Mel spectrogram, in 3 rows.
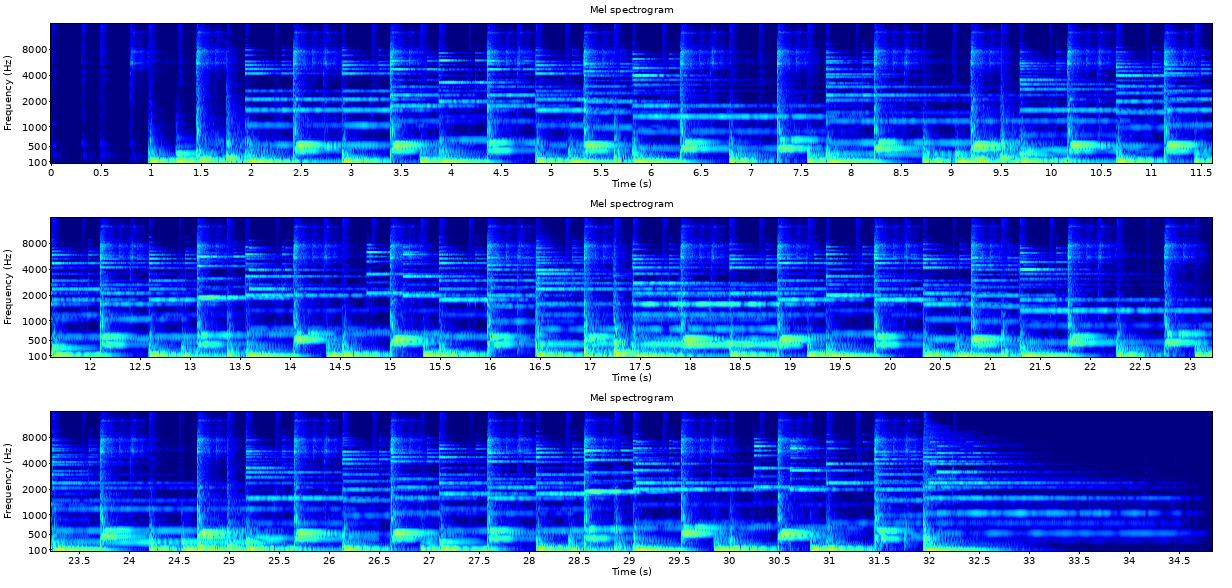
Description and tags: A tropical cruise through the Bahamas. Give a hand for Betty & the band, playing every evening 5 - 8 in the sunset bar.
Although, I'm always interested in hearing new projects using this sample!
music, pacific, wave, double-bass, marimba, smooth, drums, chill, background, island, sound, guitar, mellow, loop, tropical, beach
